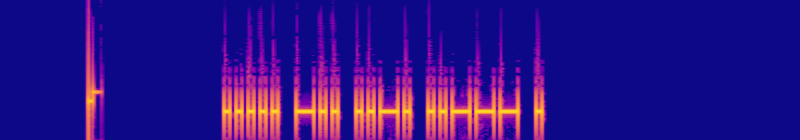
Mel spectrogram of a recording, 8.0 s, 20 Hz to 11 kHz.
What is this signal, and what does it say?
Morse code, heard as a keyed tone, about 20 wpm, 700 Hz. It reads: 5DF2E
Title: Code Groups - 5 Letter:Numbers - 20wpm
